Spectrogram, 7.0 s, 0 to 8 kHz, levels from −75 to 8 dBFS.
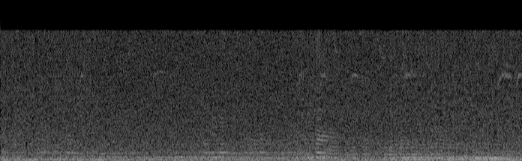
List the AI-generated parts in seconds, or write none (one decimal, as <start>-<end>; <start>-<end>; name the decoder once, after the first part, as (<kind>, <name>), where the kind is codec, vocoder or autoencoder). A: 0.0-1.3 (vocoder, WaveNeXt); 3.9-4.4; 5.2-7.0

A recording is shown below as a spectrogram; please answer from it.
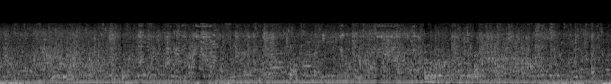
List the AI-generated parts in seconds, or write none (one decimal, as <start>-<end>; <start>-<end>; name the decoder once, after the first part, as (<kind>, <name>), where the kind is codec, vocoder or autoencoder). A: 1.4-2.3 (vocoder, Vocos); 3.3-4.2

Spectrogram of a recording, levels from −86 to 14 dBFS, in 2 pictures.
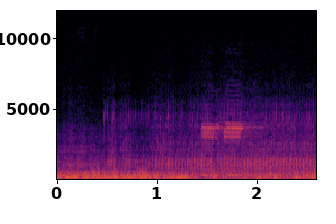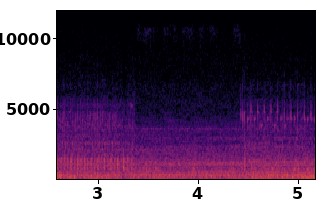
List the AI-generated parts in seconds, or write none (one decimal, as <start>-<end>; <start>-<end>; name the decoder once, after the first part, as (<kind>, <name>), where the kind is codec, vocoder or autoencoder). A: none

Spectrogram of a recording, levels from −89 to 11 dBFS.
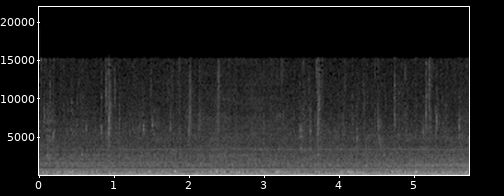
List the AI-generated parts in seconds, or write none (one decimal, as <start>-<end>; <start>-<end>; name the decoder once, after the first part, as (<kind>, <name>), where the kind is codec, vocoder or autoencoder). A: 2.0-3.2 (autoencoder, DAC-VAE)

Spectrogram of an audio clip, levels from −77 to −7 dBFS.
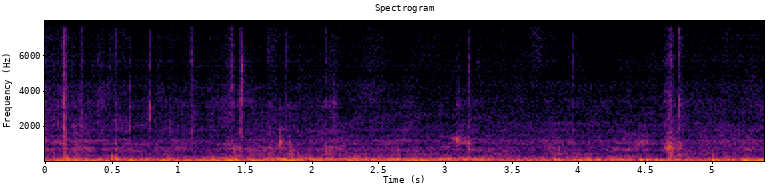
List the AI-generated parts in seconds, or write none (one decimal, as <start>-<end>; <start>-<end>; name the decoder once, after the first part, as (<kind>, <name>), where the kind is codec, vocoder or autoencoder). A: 0.0-5.4 (codec, SNAC)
